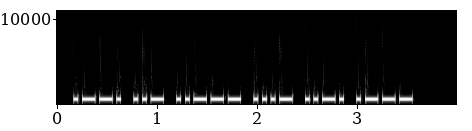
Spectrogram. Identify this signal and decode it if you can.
Morse code, heard as a keyed tone, about 28 wpm, 700 Hz. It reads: PU2VFJ
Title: DXCC-100 Call Signs - 6 Characters - Repeated 2x - 28wpm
